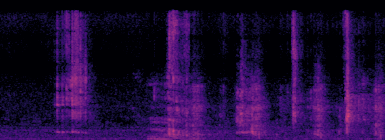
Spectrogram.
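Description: Faint crunching bites and chewing of pickled gherkins, a few soft crisp snaps scattered over a low, steady background.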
